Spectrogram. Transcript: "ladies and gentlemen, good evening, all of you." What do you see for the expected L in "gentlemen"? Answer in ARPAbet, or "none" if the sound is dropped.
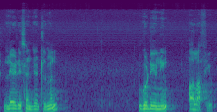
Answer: L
